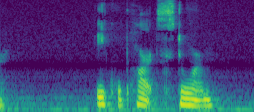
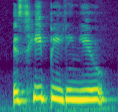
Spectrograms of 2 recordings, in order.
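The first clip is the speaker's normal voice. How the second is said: high, louder anxious mother's question; worried mother; 11 semitones higher, 6 dB louder than usual. A narrator's reading. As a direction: press her with alarm. Mother confronts daughter about David.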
